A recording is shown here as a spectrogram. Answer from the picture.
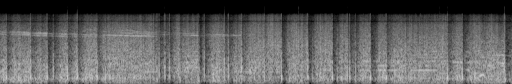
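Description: Fireworks display: a rapid, dense series of bangs and crackles from bursting shells. A high whistle falls in pitch and fades out about two seconds in.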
